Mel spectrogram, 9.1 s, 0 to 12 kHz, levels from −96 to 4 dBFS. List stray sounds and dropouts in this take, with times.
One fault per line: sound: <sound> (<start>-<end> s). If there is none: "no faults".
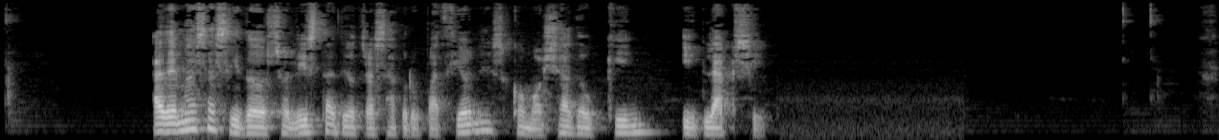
no faults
